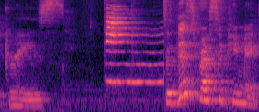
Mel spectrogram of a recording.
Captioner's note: imitates oven beep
